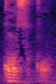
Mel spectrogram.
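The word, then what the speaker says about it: Qosqo: Entonces, cosco, ¿no es cierto? Y la pronunciación de esa ca abre la vocal en o automáticamente. Entonces, en realidad pronunciar cos sería imposible. Mhm. Lo espontáneo es pronunciar posco. Y entonces, claro, ahí estamos aparentemente frente a una o pero en el fondo no es una o, sino es una u que se abrió.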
